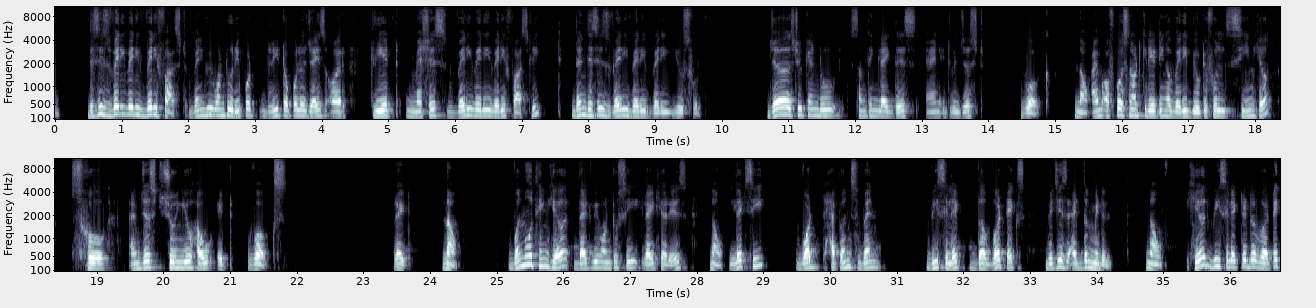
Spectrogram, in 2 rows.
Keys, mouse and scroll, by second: 0.8 click, 2.7 scroll, 4.3 click, 5.7 click, 6.2 r, 8.3 click, 9.4 click, 10.4 click, 12.6 click, 13.3 click, 15.2-16.3 drag, 16.4 scroll, 17.8 middle click, 18.4 ctrl+z, 18.6 ctrl+z, 18.8 ctrl+z, 19.0 ctrl+z, 19.6 ctrl+z, 20.1 z, 21.5 click, 22.2 ctrl+z, 23.4 middle click, 23.6 middle click, 23.7-24.2 scroll, 24.7 shift+middle click, 26.0 middle click, 26.7 shift+middle click, 31.5 click.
